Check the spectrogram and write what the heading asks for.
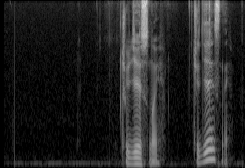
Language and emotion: Russian, positive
